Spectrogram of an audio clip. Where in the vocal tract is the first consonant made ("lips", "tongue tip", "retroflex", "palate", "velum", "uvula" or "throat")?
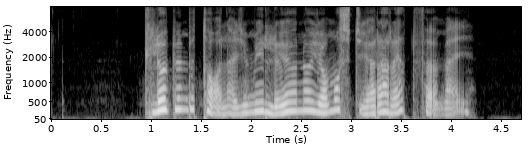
velum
